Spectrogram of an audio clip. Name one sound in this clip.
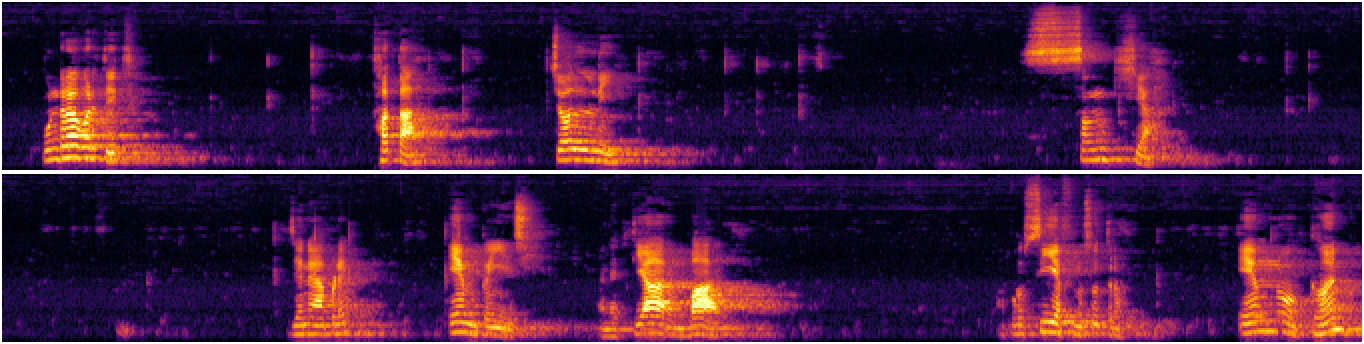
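A young man speaks calmly in short bursts, close by.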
